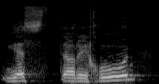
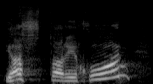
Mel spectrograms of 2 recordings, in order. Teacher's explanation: غير كافيه لبيان الهلع وشده الصراخ والعويل الذي هم في فيه فحول التاء المرققه الى الطاء المفخمه حتى تدل على اعلى درجات المعنى في الصراخ فقال سبحانه وهم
